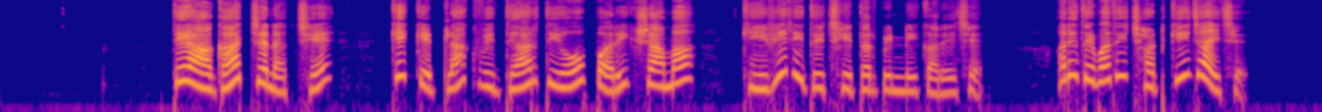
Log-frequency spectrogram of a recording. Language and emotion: Gujarati, disgusted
